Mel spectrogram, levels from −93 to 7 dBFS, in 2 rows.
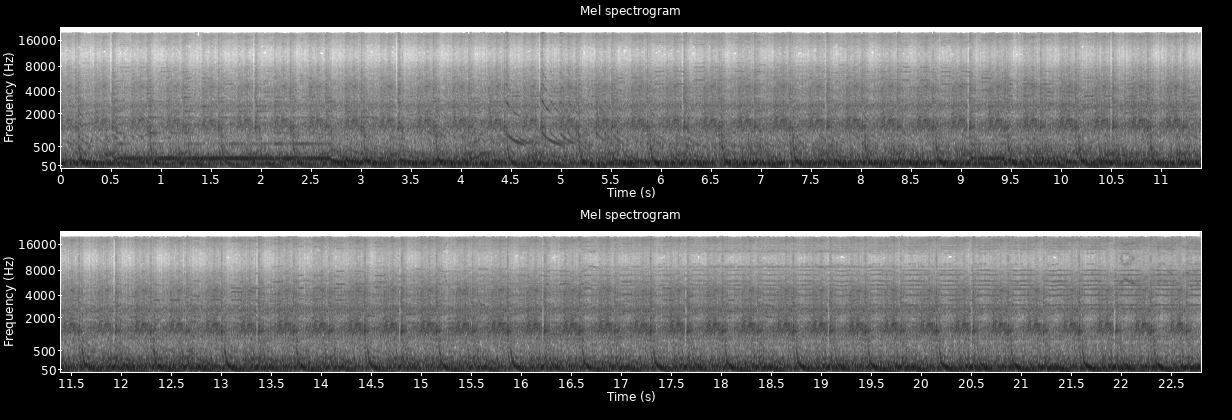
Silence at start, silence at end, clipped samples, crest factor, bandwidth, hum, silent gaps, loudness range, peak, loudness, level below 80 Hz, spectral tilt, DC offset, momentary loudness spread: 0 s; 0 s; under 0.1%; 12 dB; over 20 kHz; none; none; 1 LU; 0 dBFS; -13 LUFS; -18 dBFS; -5.5 dB/octave; under 0.1%; 2 LU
